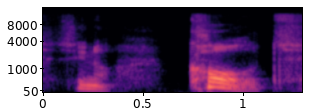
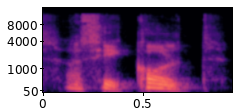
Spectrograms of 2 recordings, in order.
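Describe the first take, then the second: First: "cold" said slower and carefully, a full "kolt"; correct pronunciation. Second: "cold" said the wrong way, the way learners say it; wrong pronunciation. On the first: Teacher gives students the correct "cold", drawn out slowly. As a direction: model "cold" the right way, slowly. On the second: Teacher shows students the wrong way to say "cold". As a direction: give "cold" as the mistake to avoid. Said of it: "entonces no es solo cold". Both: Shown as a demonstration.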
